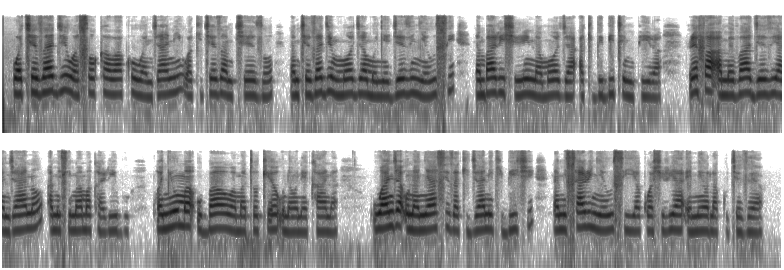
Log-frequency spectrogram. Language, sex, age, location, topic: Swahili, female, 18-24, Nairobi, education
